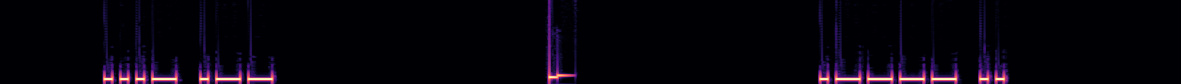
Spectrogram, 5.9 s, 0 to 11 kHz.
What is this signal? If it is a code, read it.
Morse code, heard as a keyed tone, about 30 wpm, 700 Hz. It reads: V W 1 I
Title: Two Challenging Letter-Number Combinations 30wpm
